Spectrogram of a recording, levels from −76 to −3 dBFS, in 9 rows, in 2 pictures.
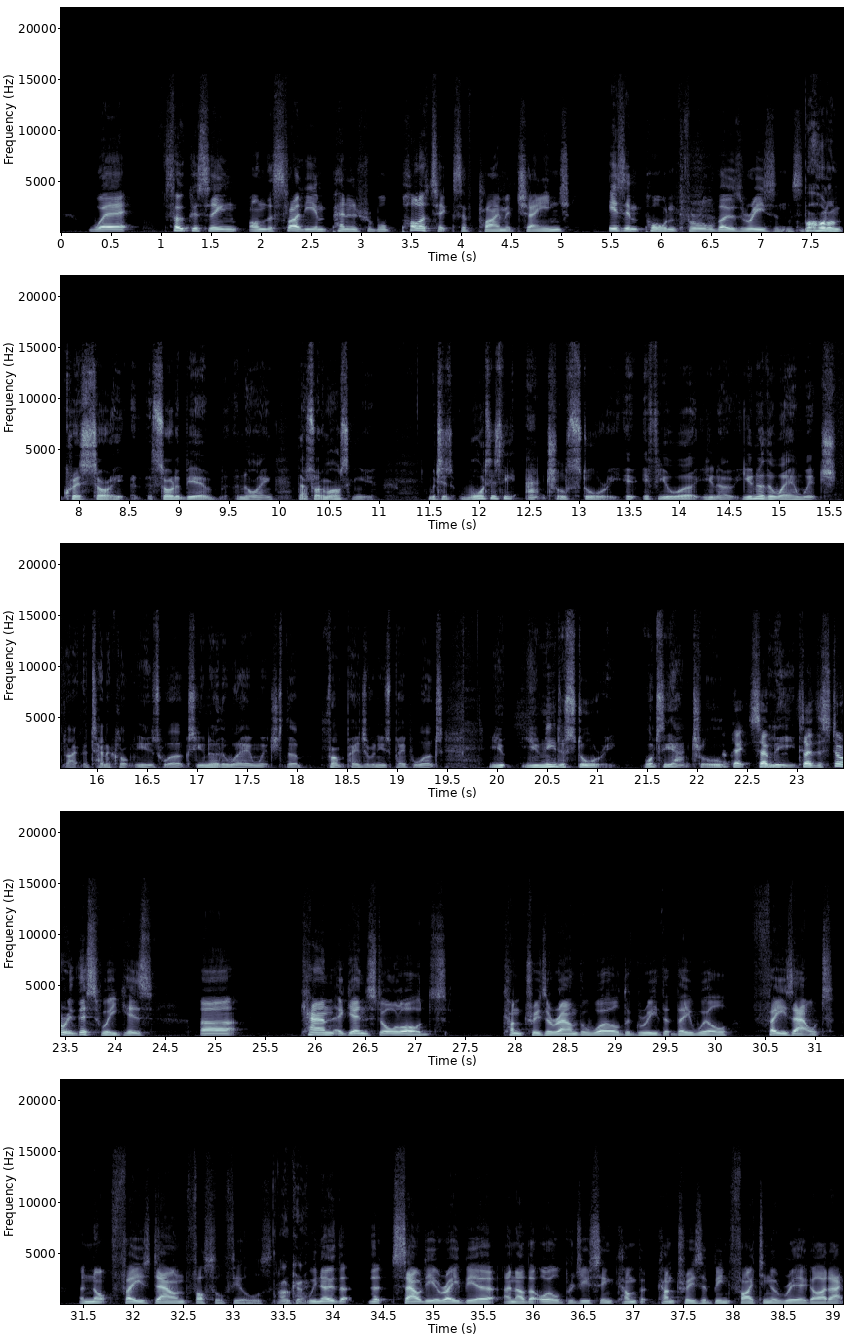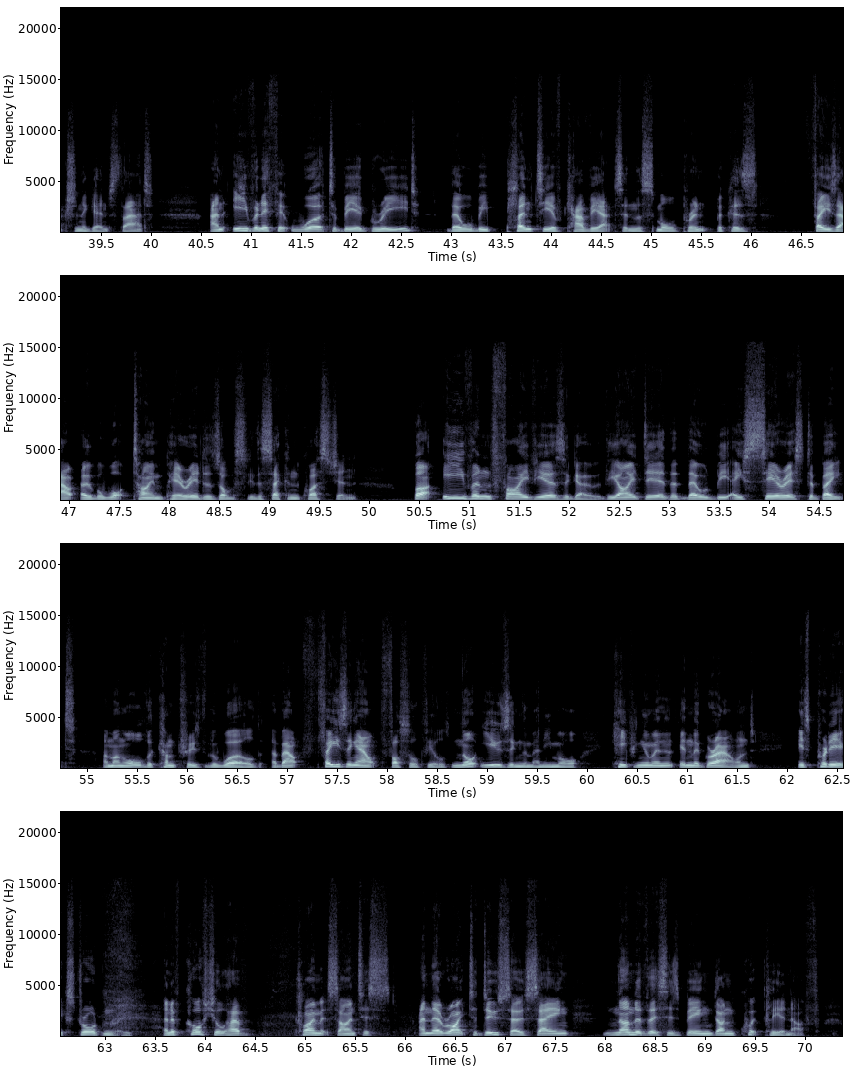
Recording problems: none

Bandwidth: 15.5 kHz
